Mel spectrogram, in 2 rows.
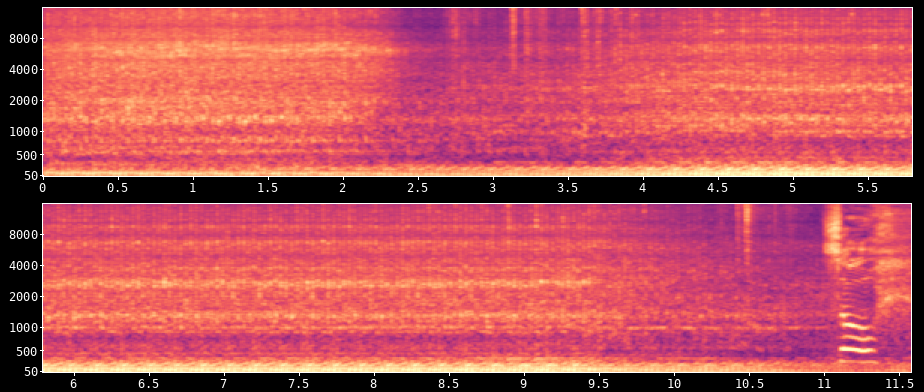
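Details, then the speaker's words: Mercedes Sprinter diesel with P299 turbo underboost code idling normally with a substitute turbo actuator unplugged: steady even chug, no whistling. "could see guys it's working normally with another turbo actuator"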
